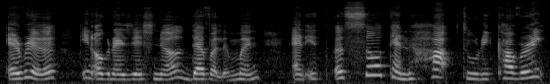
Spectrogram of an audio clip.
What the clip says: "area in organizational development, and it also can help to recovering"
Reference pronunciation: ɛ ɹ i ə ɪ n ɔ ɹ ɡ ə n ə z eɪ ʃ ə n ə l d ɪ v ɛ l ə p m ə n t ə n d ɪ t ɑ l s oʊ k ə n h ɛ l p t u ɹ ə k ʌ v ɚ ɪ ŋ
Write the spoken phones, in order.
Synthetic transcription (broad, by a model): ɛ ɹ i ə ɪ n ɔ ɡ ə n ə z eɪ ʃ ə n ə l d ɪ v ɛ l ə p m ə n t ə n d ɪ t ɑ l s oʊ k ə n h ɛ p t u ɹ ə k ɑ v ɚ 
